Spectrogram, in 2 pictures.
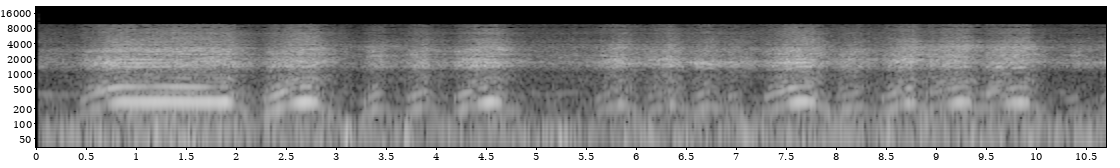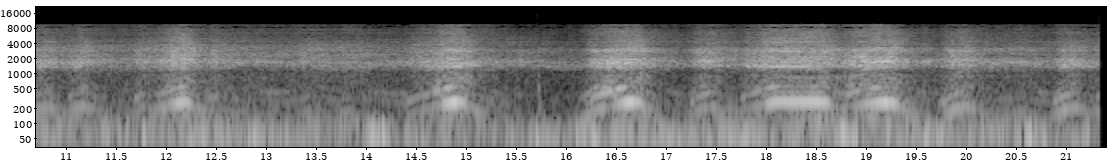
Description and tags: Sonido de una moto de nieve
